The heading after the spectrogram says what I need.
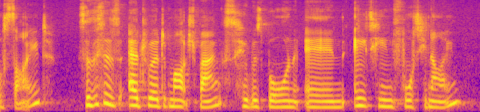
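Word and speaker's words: Marjoribanks: to do with a lord Margie Banks or is it March Banks I think it's March Banks classic British pronunciation so what do you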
